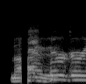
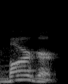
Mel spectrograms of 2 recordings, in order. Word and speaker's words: Barger: Burger is it's Barger.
